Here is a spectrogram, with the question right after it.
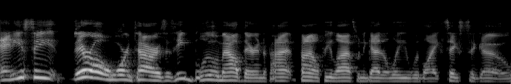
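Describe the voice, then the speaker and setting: A man at a very fast pace. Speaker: sim racing league host and commentator. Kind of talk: video game race recap commentary. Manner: casual, filler-heavy.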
